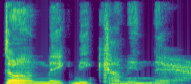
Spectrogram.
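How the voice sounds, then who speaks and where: A man voicing a greasy, leering older male guard in an audiobook, with a slow, lowered drawl. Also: sing-song, pushed and bright, husky, dry recording, studio quality, heavily acted.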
